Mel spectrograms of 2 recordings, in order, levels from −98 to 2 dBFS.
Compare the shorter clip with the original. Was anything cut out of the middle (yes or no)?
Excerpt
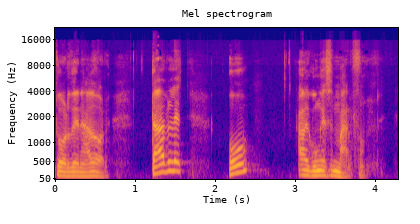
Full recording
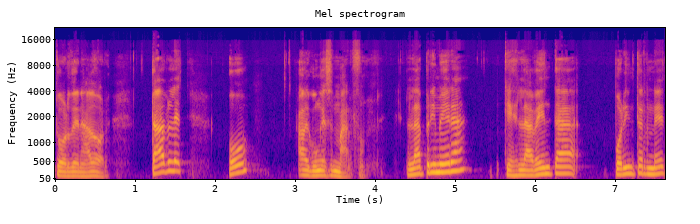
no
